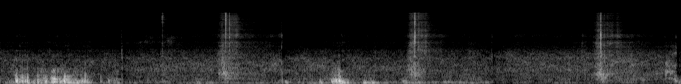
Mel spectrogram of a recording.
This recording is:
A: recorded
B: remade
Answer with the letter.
B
